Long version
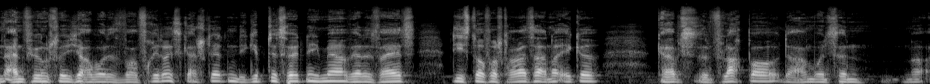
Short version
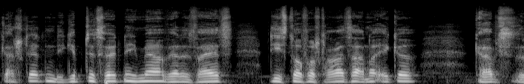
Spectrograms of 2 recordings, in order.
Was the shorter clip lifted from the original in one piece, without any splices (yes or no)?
yes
